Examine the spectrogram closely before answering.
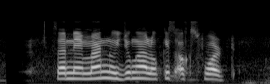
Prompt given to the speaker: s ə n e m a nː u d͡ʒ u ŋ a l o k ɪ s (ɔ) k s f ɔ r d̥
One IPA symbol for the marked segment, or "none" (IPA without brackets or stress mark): ɔ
